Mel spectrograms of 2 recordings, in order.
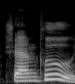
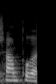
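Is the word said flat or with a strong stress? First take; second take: stressed; flat. First: The word is said with a strong stressed syllable. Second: The word is said flat, without strong stress. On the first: The speaker calls it right. "아니라 샴푸" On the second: The speaker calls it wrong. "샴푸가 아니라"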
